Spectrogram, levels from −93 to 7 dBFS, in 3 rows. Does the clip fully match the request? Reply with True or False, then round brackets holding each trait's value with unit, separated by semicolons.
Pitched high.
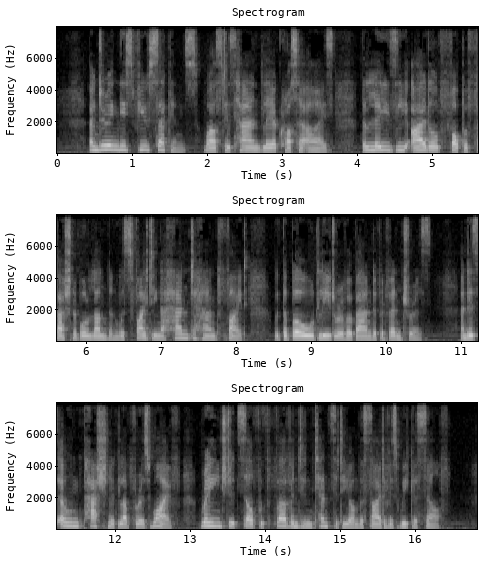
True (205 Hz)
